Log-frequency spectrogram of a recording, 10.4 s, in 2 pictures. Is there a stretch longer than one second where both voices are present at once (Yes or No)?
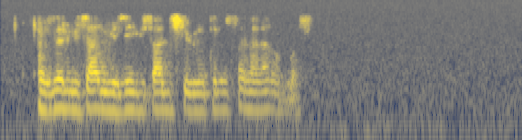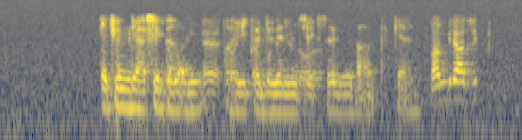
Yes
